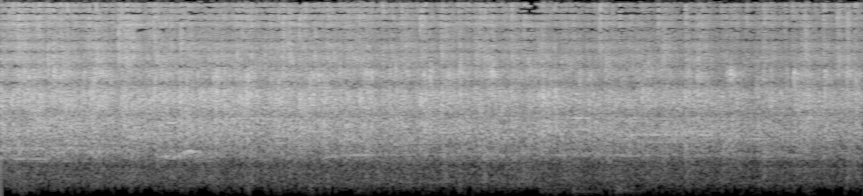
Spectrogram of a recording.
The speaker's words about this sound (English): Congratulations. God bless you. Clap for them.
